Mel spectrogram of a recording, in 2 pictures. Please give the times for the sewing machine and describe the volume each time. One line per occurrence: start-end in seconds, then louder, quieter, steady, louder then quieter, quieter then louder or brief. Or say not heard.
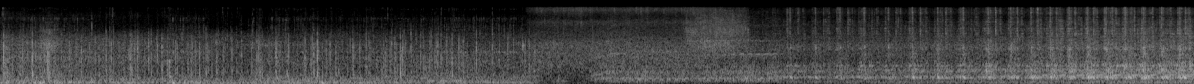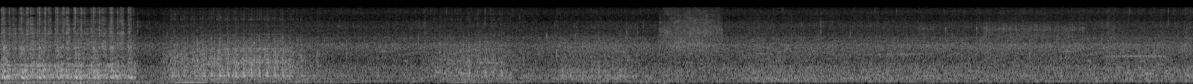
0.0-23.6 louder then quieter.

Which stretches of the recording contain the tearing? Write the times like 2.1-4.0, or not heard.
6.8-7.5, 18.5-19.2.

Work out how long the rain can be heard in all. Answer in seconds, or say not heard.
24 s.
